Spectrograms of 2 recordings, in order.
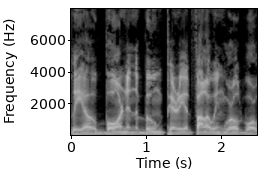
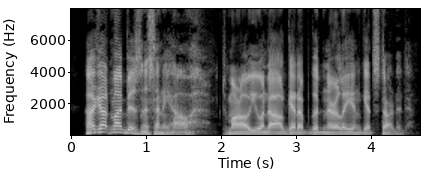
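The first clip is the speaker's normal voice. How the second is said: usual speaking voice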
